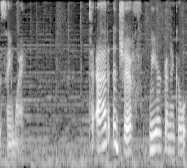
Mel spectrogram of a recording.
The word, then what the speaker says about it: GIF: how to add a jiff to your blog post in WordPress although it is spelled with a G it is actually pronounced jiff like the peanut butter gifs have brought us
